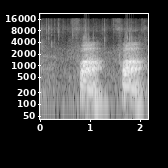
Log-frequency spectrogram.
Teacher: তারপরে ফা ফা এই যে এফ এর উত্তর দুইটা ফা ওই উপরের দাঁত এবং নিচে ঠোঁটার মধ্যে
